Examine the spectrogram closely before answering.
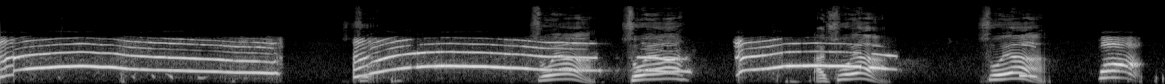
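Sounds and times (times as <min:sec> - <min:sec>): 
child's voice imitating a fire alarm siren: 0:00.0 - 0:02.8, 0:03.6 - 0:09.0
speech: 0:08.3 - 0:09.0, 0:09.8 - 0:11.6.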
